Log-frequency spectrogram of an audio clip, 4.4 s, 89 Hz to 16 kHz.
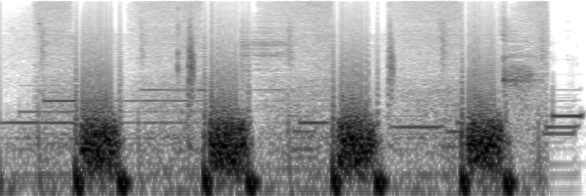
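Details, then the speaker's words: Adult heart murmur heard by stethoscope: a regular heartbeat near 62 a minute, with a loud whooshing from turbulent blood flow through the heart chambers or valves filling the gap between the two heart sounds. "Este es un sonido anormal que se escucha durante la auscultación del corazón utilizando un estetoscopio este sonido producido por un flujo turbulento de la sangre a través de las cavidades del corazón o de las válvulas cardíacas"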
